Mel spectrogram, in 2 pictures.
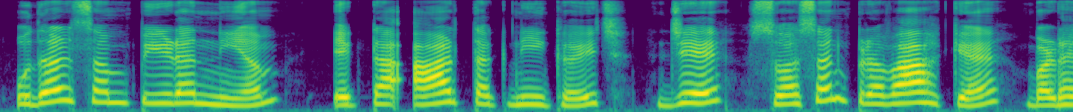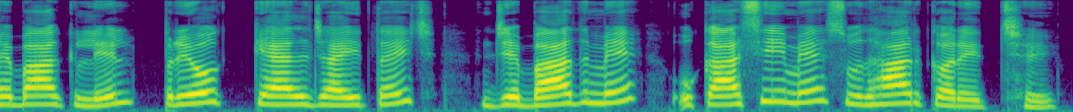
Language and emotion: Maithili, neutral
